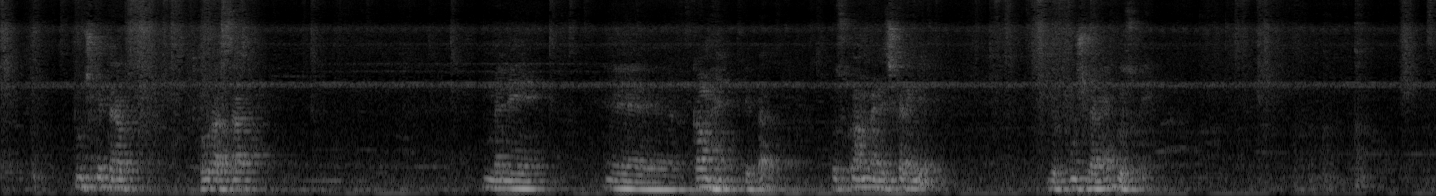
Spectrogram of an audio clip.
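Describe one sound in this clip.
Paper rustles and crinkles as it is folded.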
